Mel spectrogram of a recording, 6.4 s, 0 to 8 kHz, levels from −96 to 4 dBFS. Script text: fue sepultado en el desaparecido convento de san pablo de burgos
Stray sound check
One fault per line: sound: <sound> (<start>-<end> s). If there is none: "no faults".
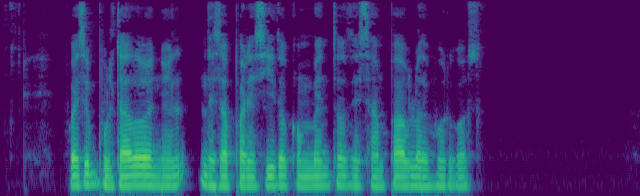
no faults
